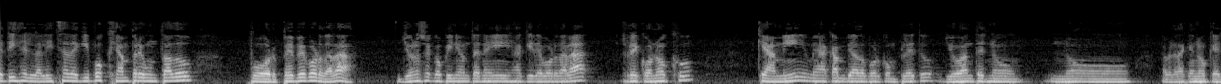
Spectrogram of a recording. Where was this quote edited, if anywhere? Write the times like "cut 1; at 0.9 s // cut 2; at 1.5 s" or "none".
none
